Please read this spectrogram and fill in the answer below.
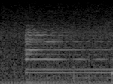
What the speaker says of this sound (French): Elles annoncent la nativité.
